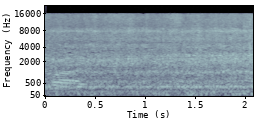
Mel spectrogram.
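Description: A construction machine's engine running steadily nearby: a constant drone with a low, even hum that does not change.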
